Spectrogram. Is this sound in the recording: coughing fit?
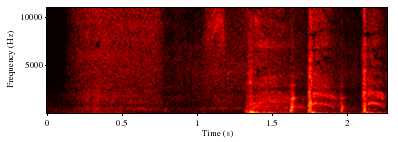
yes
